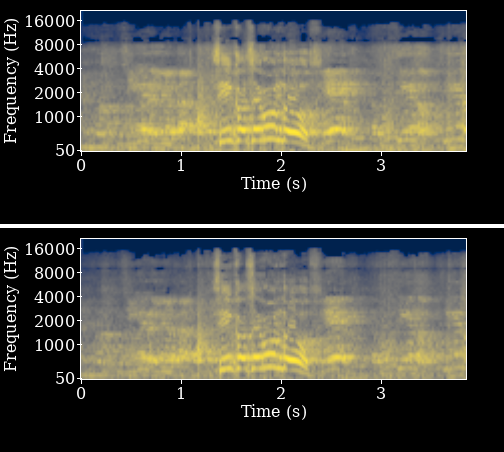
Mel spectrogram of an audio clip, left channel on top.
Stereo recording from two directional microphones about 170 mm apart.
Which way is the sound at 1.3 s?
15° right (ahead or behind).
